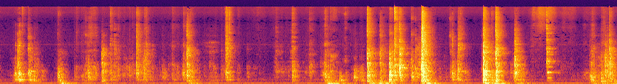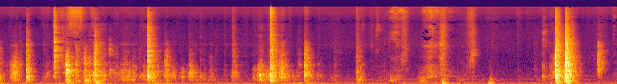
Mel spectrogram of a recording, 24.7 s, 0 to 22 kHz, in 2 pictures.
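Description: Hard plastic parts of a Roomba S9 self-emptying base being handled and pressed into place by hand: irregular clicks, knocks and scrapes, with a louder cluster of knocks near the end.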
